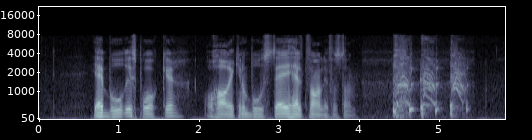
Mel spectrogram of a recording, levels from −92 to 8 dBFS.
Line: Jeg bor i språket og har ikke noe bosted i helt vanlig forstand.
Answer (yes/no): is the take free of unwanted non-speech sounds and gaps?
no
